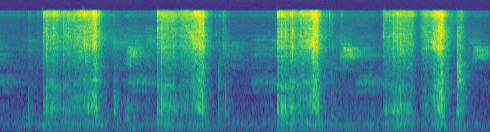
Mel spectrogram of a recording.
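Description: A knife slicing through a red onion into rings on a plastic cutting board: about four separate cutting strokes, each lasting half a second to a second.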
